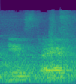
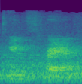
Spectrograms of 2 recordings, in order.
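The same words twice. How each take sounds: No difference in how they are said.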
